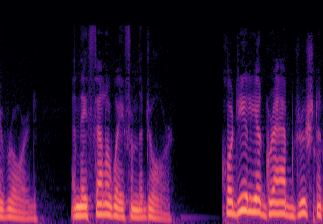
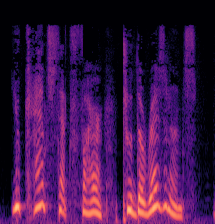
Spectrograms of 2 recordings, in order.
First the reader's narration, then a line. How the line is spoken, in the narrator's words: Drew gasped in horror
